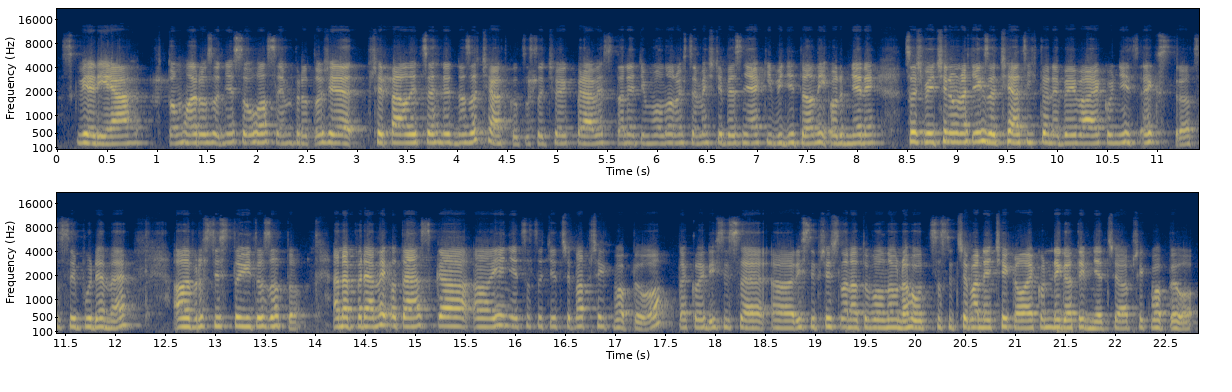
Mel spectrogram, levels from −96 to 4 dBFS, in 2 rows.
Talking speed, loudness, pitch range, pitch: 190 wpm, -21 LUFS, 220-250 Hz, 235 Hz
